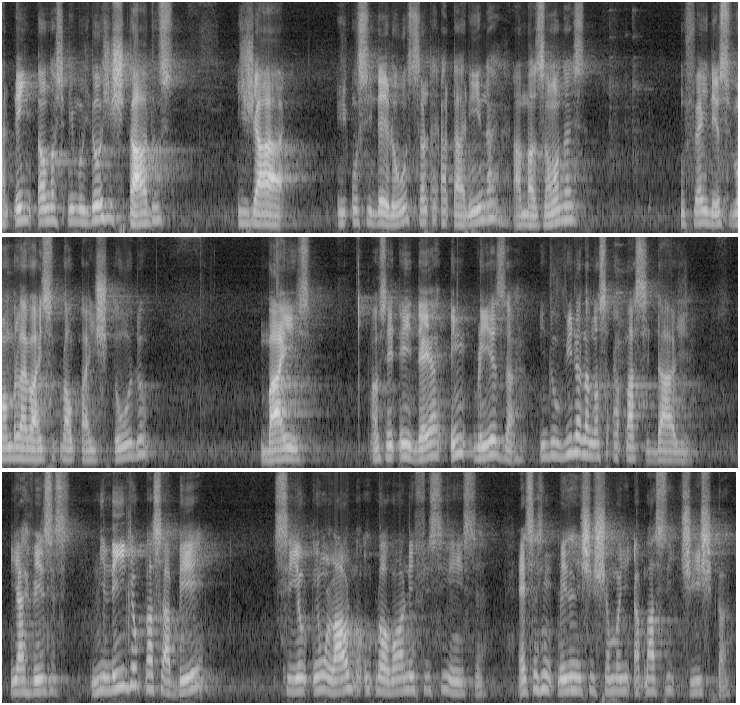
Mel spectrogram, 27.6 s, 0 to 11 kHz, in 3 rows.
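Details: Adult man with congenital cleft lip and palate, first surgery at age 5 and second around 18, voice not fully rehabilitated; cleft lip and palate speech.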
